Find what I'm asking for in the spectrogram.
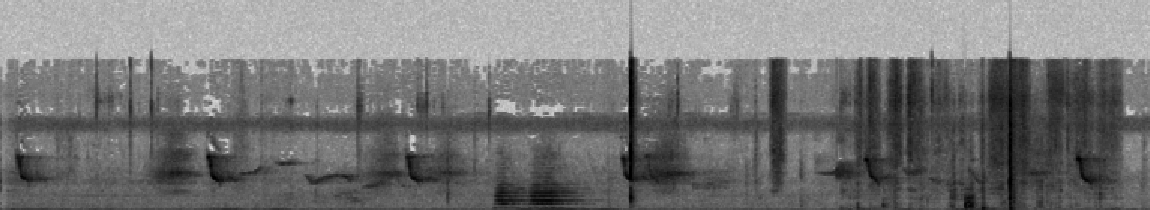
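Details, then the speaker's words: Engine starts and runs with an even, squeal-free hum after tightening the power steering pump belt; earlier belt noise gone after a one-day test drive, quiet belt drive. "Well, after a one-day test drive, the noise from the belt has disappeared."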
